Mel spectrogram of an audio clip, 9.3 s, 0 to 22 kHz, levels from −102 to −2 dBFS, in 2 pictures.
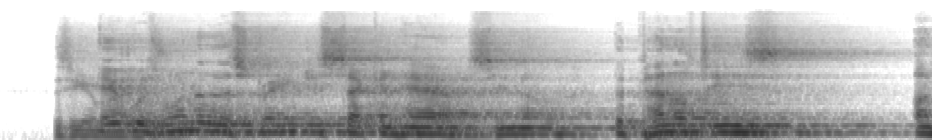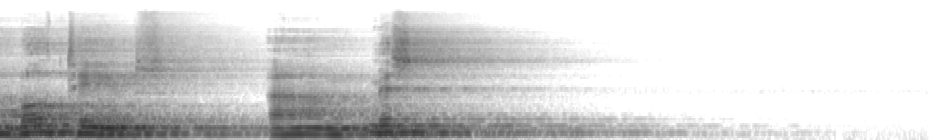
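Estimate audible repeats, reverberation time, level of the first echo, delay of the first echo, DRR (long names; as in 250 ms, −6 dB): no echo audible, 1.7 s, no echo audible, no echo audible, 4.0 dB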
